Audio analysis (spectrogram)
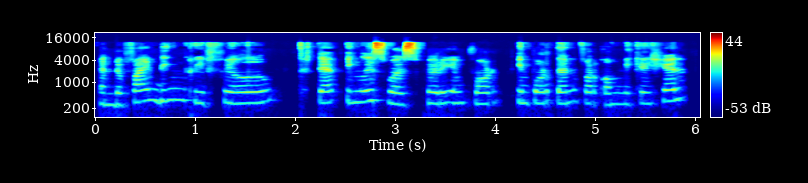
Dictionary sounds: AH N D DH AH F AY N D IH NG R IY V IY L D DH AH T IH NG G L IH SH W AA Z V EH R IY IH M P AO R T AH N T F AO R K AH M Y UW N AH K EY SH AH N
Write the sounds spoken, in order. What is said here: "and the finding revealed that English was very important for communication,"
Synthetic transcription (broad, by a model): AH N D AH F AY N D IH NG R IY F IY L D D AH T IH NG G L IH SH W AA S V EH R IY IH M P AO R T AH N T F AO R K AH M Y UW N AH K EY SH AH N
